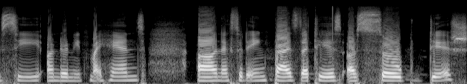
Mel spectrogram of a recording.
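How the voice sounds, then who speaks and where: Speaking at a fairly slow pace, a woman holds a medium pitch with monotone, flat intonation. The sound is dry and close, with no echo. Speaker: mixed media art tutorial creator. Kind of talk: voiceover tutorial. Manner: trying to speak louder than usual; hesitant, many fillers.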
